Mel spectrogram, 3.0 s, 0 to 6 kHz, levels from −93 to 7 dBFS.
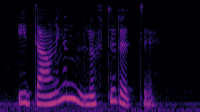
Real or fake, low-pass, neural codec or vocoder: real; 5.4 kHz; none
